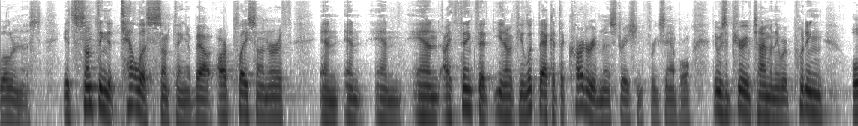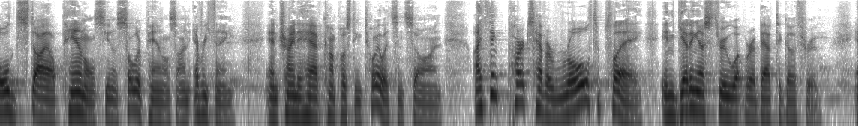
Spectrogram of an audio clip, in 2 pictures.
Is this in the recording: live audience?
yes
